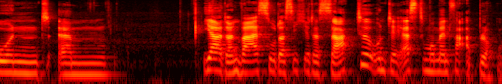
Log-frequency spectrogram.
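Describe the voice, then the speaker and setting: A woman keeps to a moderate pace while noticeable background noise carries on around her. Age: 30s. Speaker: podcast co-founder sharing ADHD experience. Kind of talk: personal testimony interview. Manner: frequent filler hesitations.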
